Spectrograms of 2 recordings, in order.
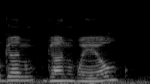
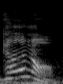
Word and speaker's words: gunwale: How do y'all spell gun whale? Right, when you read that word, G-U-N-W-A-L-E, that's gunnel. – But you pronounce it gunnel. I'm a landlocked Tennessean. So last week I said gun whale when you actually pronounce it gunnel.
